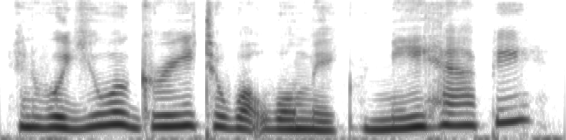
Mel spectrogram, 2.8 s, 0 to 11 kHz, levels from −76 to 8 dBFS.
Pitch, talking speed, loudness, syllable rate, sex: 220 Hz, 210 wpm, -15 LUFS, 4.6 syllables/s, female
